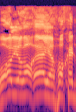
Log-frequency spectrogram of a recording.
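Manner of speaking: put-on Scottish accent, high-pitched babbling. Comparing English people and Scots, imitating a Scottish person. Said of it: "to Scots who are just like".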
